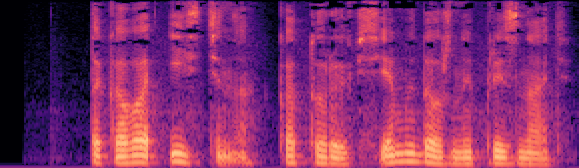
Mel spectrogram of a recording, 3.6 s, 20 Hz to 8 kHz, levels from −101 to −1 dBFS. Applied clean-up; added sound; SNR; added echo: none; none; none; none.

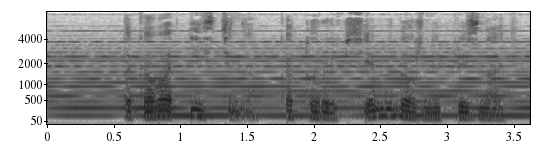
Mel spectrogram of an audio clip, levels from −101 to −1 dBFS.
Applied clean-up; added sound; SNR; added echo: none; Organ; 1 dB; none.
